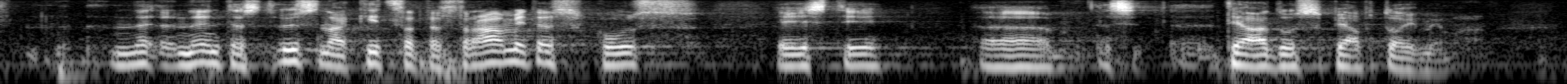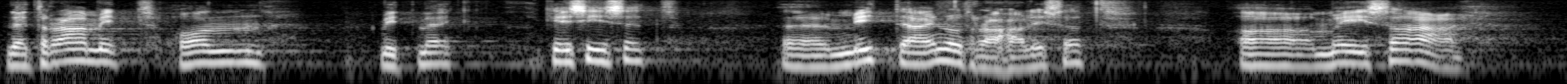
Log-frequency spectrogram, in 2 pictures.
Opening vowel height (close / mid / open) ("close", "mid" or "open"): mid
